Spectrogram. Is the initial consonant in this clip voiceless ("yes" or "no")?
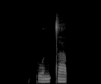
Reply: yes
